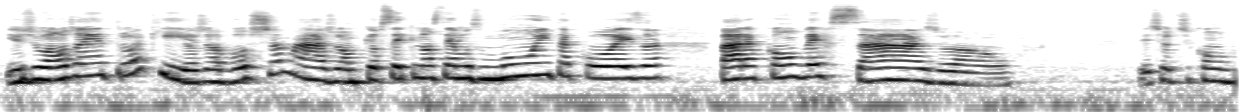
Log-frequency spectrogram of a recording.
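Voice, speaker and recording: A woman hosts a live online interview over a video call. Her voice sits a little high, and her delivery is effusive, full of faith-filled phrasing. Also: measured pace, fairly bright tone. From Espírito Santo, Brazil. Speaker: host.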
